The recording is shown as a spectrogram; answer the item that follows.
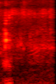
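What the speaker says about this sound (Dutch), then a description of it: "Kippen, zijn varkens lopen hier rond." A single short grunt from a pig on a small farm, brief and fairly quiet, followed by faint background.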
